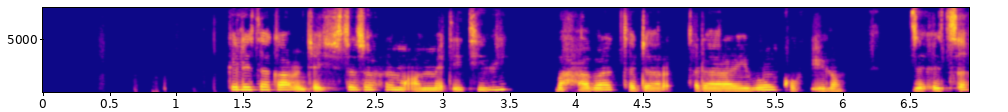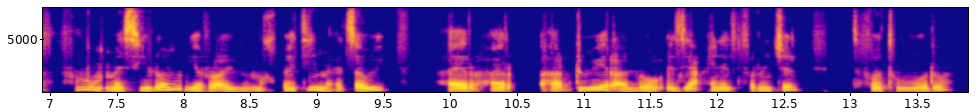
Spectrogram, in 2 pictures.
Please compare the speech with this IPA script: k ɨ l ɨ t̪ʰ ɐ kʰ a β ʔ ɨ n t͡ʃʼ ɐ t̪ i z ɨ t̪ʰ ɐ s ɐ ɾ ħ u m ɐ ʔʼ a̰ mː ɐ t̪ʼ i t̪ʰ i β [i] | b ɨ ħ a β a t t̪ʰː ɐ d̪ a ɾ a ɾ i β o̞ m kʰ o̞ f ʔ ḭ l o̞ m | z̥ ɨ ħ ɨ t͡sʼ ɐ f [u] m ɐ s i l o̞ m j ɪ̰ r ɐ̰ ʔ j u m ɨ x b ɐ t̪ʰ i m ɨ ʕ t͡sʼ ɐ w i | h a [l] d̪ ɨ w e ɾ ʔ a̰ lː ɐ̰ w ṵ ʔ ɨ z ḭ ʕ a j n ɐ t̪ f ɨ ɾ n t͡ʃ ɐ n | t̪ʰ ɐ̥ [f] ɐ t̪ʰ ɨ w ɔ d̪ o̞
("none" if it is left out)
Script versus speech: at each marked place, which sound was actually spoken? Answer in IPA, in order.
i, u, ɾ, f

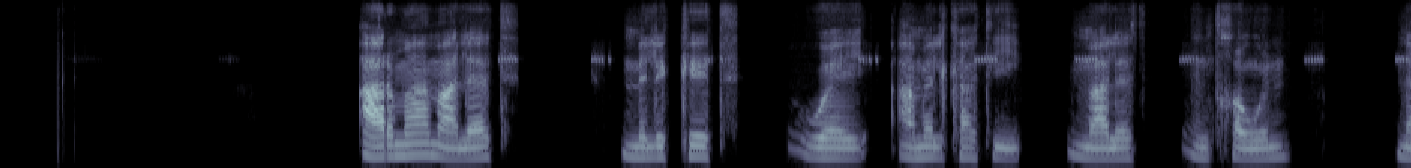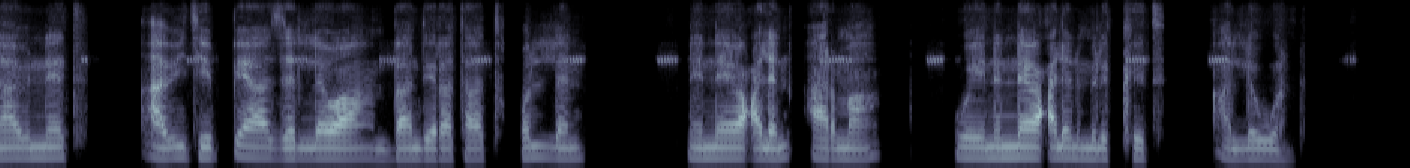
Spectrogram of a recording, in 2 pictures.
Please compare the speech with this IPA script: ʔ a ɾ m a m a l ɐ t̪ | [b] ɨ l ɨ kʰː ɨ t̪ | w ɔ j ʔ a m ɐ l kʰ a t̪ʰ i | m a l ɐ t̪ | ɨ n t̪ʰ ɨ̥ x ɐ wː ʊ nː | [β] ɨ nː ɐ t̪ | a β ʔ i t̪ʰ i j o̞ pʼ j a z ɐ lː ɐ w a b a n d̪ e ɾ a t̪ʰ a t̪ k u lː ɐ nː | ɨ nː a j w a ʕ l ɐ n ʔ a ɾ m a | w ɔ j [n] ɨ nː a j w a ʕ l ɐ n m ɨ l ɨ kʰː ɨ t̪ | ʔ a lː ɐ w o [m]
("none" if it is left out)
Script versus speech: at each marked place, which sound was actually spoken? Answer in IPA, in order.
m, β, n, n

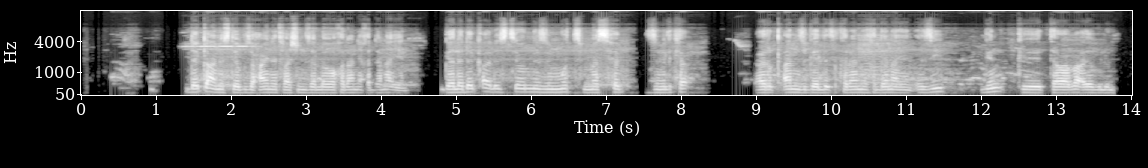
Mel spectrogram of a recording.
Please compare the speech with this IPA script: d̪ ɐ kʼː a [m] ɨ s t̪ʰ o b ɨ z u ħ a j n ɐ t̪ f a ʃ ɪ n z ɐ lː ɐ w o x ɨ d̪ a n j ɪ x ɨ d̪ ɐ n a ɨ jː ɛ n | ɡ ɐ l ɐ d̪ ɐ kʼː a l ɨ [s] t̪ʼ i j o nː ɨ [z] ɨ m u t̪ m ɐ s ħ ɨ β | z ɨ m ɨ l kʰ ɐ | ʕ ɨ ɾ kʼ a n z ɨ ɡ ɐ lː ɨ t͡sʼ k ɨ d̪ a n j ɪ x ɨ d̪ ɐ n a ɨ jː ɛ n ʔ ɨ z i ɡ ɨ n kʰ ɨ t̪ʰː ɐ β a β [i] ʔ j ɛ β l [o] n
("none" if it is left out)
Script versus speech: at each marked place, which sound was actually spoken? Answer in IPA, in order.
n, s, z, a, u

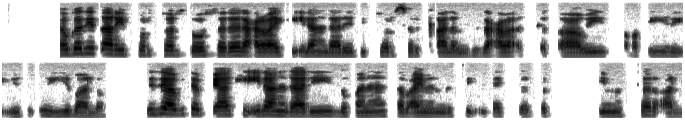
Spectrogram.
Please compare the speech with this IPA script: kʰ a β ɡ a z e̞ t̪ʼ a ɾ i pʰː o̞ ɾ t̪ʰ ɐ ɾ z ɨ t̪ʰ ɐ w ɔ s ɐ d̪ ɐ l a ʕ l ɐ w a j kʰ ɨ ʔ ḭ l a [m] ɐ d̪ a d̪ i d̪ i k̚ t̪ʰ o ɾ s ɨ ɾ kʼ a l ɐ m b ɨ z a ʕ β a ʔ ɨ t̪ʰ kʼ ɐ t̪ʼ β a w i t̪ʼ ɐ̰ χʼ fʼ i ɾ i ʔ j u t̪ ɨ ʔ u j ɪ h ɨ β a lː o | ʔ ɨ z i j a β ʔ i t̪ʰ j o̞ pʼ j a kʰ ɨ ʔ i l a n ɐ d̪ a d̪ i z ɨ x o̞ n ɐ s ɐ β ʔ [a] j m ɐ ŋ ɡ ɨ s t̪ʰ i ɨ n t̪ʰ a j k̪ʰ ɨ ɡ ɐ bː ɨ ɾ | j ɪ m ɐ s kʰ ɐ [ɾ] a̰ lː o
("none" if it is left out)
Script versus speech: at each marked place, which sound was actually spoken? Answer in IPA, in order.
n, a, ɾ

